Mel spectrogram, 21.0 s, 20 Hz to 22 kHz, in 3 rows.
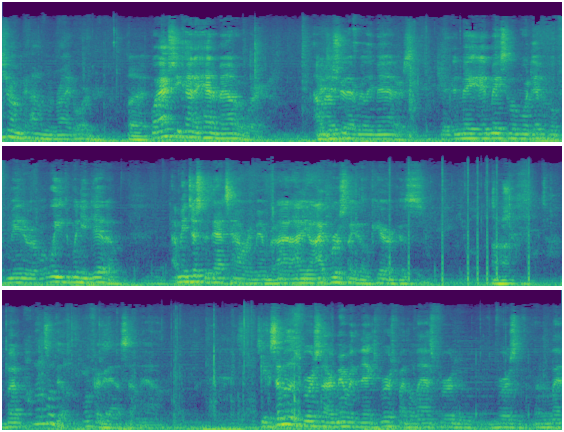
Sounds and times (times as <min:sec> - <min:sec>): Speech: 0:00.0 - 0:16.1, 0:16.9 - 0:21.0.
